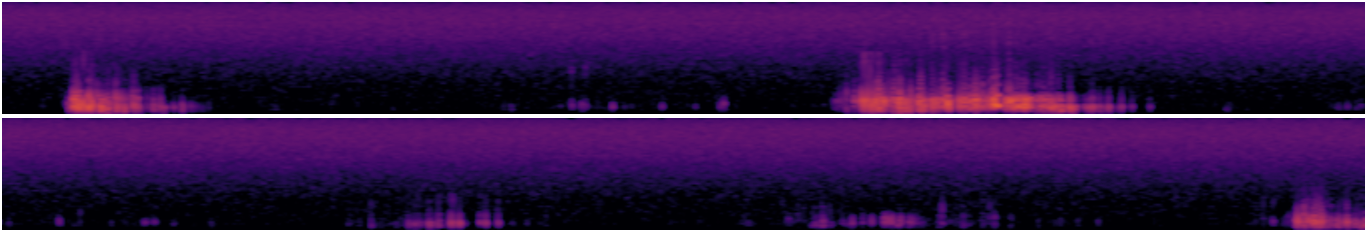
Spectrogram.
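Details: Stomach growling: low gurgling rumbles in irregular bursts over a quiet background; ordinary bowel sounds (borborygmi).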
